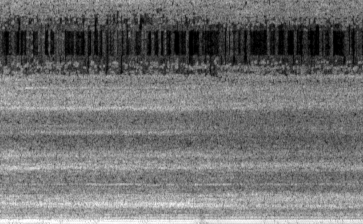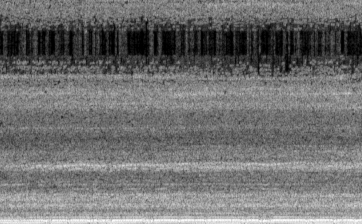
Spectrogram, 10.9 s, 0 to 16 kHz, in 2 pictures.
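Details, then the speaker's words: 1997 Jeep Wrangler TJ (2.5), idling after new throttle position sensor fitted (corroded plug): uneven, lumpy idle with stumbles and misses; TPS did nothing, IAC next, owner suspects fuel injectors; cause not confirmed. "Still stubbling. Okay. Throttle position sensor did nothing."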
